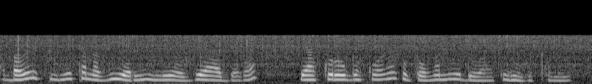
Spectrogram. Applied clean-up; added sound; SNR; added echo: none; Frying (food); 12 dB; none.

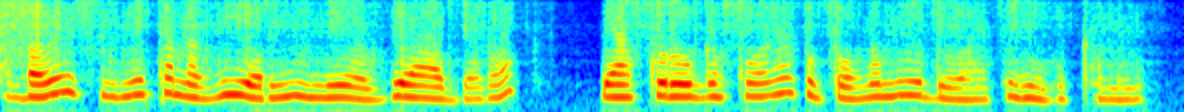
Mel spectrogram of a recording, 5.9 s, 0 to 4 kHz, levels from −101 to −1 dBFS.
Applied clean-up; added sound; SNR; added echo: neural mask model RNNoise.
